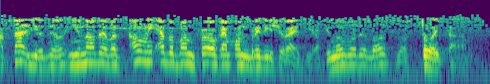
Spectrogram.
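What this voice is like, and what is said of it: Foreign accent. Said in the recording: “I can tell by your accent you don't come from round here.”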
